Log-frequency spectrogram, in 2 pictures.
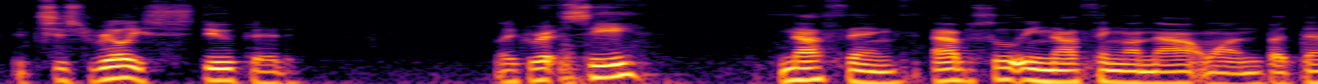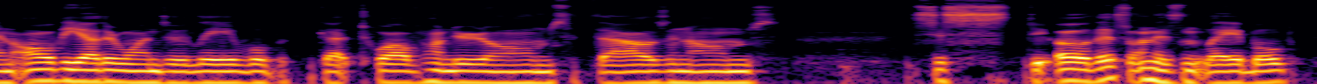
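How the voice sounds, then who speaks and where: A man chatting casually and unscripted as he works on a repair, speaking in a halting, muttering way like a hobbyist thinking aloud. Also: medium pitch, little pitch movement. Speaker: hobbyist restoring old electronics. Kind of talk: casual unscripted talk while working on a repair.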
